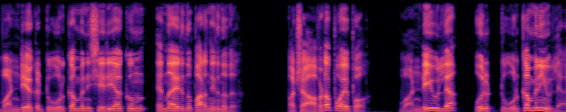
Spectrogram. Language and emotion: Malayalam, angry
